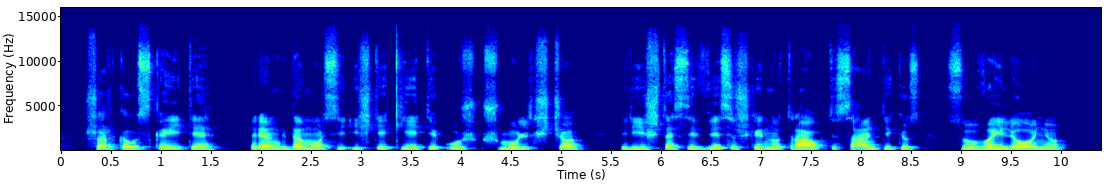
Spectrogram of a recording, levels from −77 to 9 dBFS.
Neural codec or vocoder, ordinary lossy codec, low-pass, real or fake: none; Opus, 64 kbps; 14.4 kHz; real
